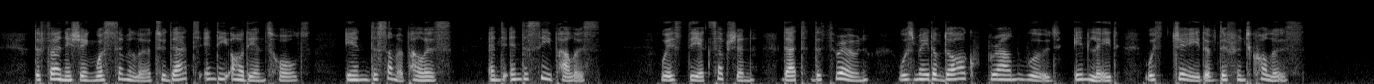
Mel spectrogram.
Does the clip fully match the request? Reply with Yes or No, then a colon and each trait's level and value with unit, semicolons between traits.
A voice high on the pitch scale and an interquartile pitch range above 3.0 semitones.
Yes: high, 215 Hz; average, 3.5 semitones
